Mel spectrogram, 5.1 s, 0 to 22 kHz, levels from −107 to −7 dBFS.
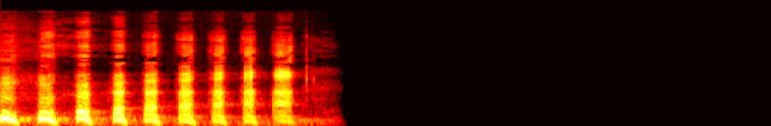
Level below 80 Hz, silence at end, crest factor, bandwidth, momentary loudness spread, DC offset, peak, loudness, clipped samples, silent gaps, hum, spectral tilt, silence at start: -48 dBFS; 3.2 s; 20 dB; 9.2 kHz; 9 LU; under 0.1%; -4 dBFS; -21 LUFS; under 0.1%; none; none; -8 dB/octave; 0 s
